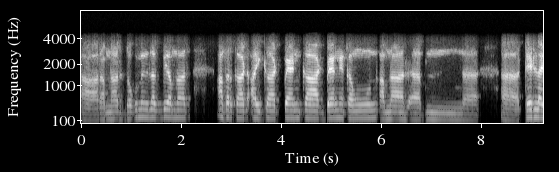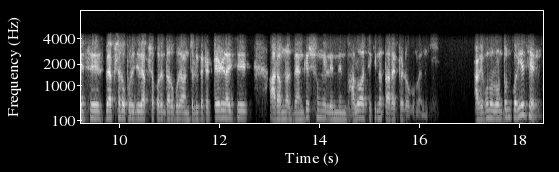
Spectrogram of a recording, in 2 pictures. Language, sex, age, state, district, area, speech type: Bengali, male, 45-60, West Bengal, Birbhum, urban, conversation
